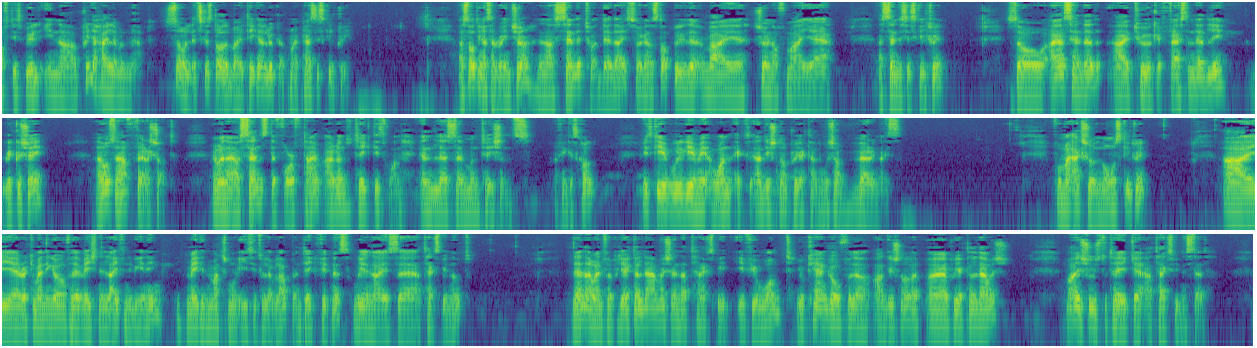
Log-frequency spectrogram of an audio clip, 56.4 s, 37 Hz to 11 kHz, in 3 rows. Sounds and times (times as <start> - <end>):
Speech: 0.0 - 5.3, 6.8 - 12.4, 13.1 - 14.2, 15.1 - 19.4, 20.2 - 27.7, 28.3 - 32.4, 34.6 - 36.0, 37.1 - 44.6, 46.2 - 52.6, 53.6 - 55.7.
